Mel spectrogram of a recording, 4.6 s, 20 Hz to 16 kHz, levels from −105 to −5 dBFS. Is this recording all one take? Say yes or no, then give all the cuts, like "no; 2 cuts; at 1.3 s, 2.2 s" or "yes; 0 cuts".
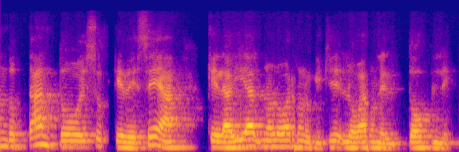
no; 3 cuts; at 1.1 s, 2.9 s, 3.7 s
